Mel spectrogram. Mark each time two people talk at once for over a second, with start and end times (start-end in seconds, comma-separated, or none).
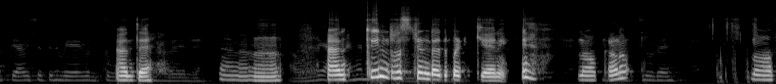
3.3-4.7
